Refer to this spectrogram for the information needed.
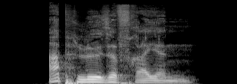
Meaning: inflection of ablösefrei: 1. strong genitive masculine/neuter singular 2. weak/mixed genitive/dative all-gender singular 3. strong/weak/mixed accusative masculine singular 4. strong dative plural
- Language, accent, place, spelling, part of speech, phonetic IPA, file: German, Germany, Berlin, ablösefreien, adjective, [ˈapløːzəˌfʁaɪ̯ən], De-ablösefreien.ogg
